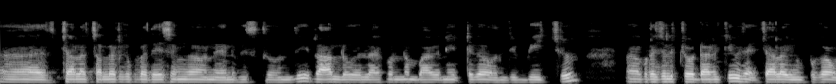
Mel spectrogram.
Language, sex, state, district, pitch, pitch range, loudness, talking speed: Telugu, male, Andhra Pradesh, Chittoor, 115 Hz, 110-120 Hz, -18 LUFS, 130 wpm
